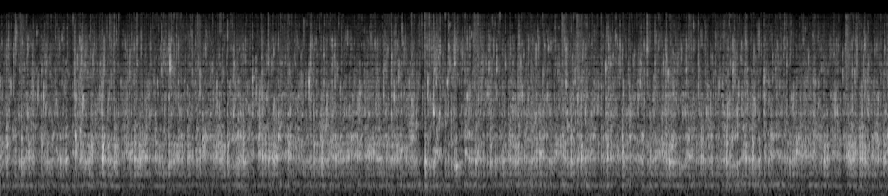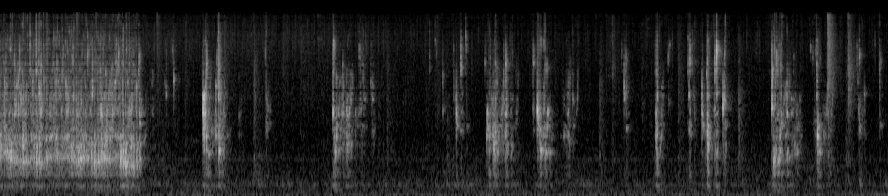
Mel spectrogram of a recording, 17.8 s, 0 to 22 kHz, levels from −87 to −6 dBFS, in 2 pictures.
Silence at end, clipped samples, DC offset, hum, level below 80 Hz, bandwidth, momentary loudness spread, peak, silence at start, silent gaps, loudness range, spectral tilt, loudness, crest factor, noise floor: 0.05 s; under 0.1%; under 0.1%; none; -72 dBFS; 17 kHz; 15 LU; -8 dBFS; 0 s; none; 8 LU; 1 dB/octave; -32 LUFS; 28 dB; -60 dBFS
